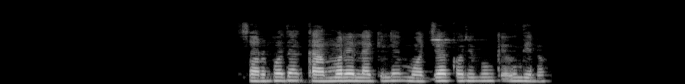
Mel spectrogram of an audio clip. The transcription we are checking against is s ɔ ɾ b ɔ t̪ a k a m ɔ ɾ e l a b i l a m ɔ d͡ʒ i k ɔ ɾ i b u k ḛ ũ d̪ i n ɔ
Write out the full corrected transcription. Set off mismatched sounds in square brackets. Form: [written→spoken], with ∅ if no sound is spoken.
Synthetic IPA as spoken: s ɔ ɾ b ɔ [t̪→d̪] a k a m ɔ ɾ e l a [b→ɡ] i l [a→e] m ɔ d͡ʒ [i→a] k ɔ ɾ i b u k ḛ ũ d̪ i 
